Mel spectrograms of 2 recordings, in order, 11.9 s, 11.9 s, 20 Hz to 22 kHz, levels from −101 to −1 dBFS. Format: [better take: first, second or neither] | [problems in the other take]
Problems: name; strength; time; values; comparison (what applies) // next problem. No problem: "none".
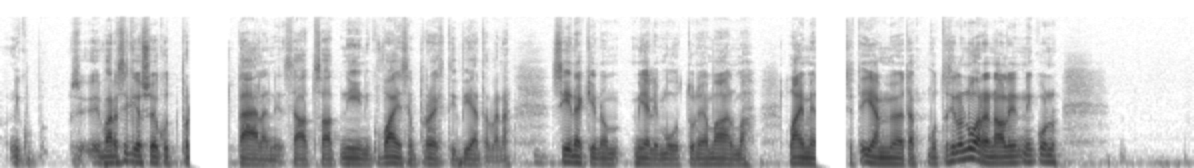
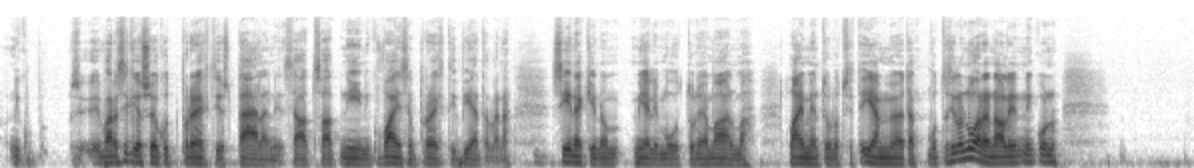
second | audio cutting out; at 2 s and at 8 s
